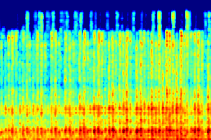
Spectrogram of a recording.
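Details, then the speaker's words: Maruti Suzuki Ciaz diesel idling with a busy, clattery metallic rattle from a stretched timing chain, caused by running with almost no oil after an oil leak; the timing chain needs replacing. "അങ്ങനെ timing chain noise ഉണ്ട്. ടൈമിം chain മാറണം."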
